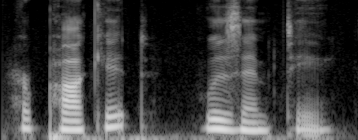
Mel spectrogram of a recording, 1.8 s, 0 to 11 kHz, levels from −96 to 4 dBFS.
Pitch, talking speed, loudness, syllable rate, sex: 175 Hz, 135 wpm, -18 LUFS, 4.8 syllables/s, female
